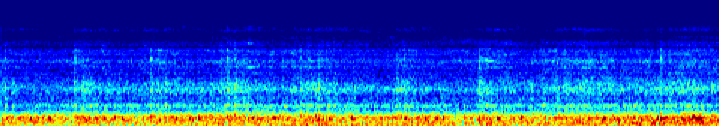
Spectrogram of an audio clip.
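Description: Intermodal freight train of semi-trailers on flatcars rolling past, its wheels making a steady low rumble on the rails.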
